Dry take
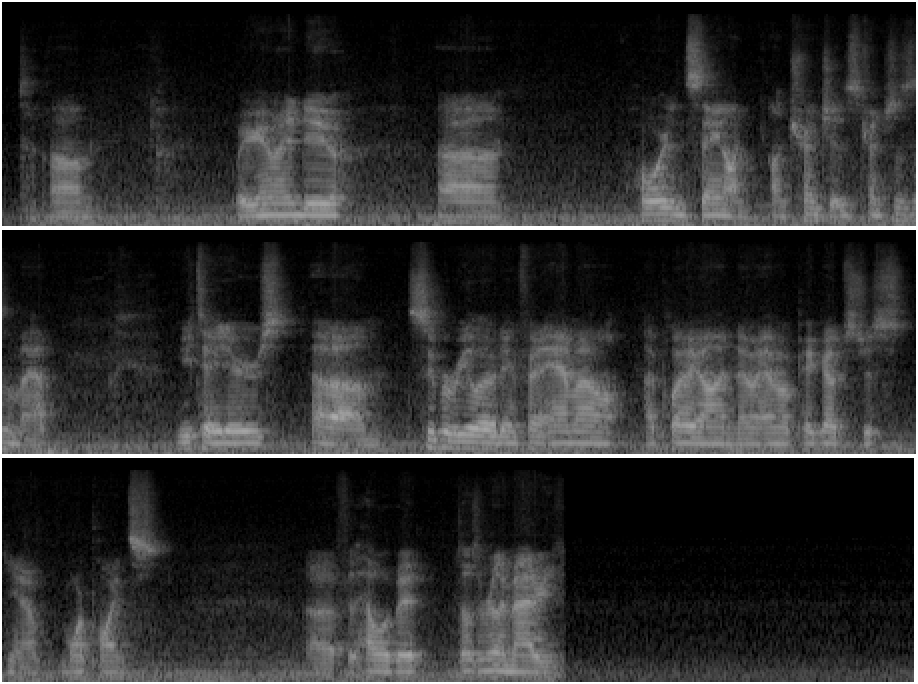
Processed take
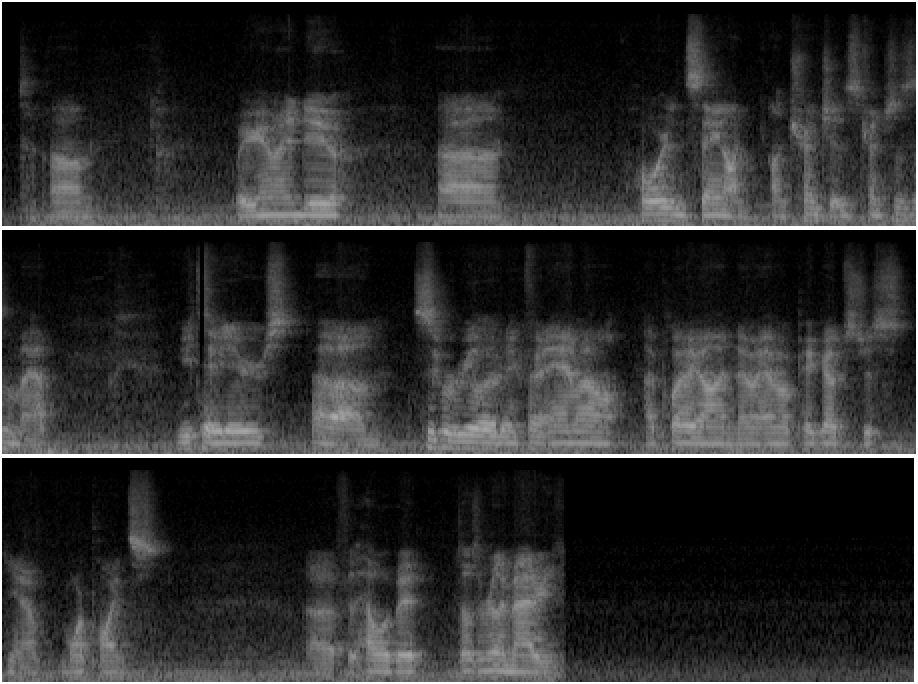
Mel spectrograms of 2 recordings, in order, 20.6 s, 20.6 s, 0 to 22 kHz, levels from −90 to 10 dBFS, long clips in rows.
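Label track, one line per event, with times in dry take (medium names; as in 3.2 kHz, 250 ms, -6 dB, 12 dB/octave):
1.900000	2.310000	peaking EQ 390 Hz -9.5 dB 0.57 oct
8.330000	11.250000	bands offset in time lows, highs 40 ms, split 1.2 kHz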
